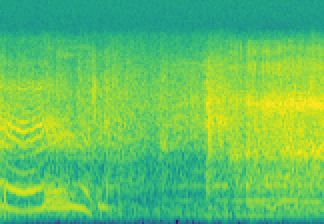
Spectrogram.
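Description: A newborn baby's short, faint, wavering whimper in the first half-second or so.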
